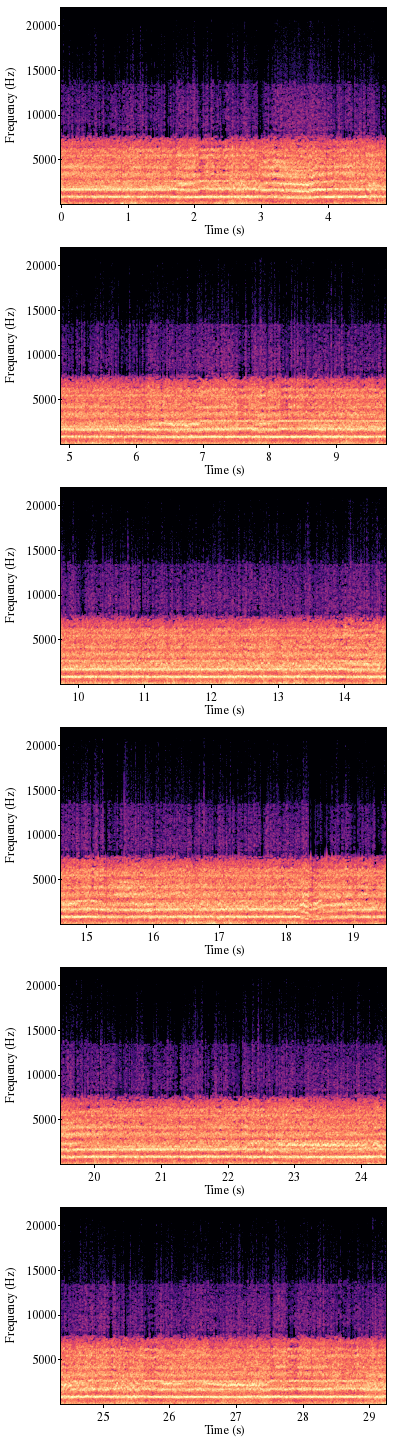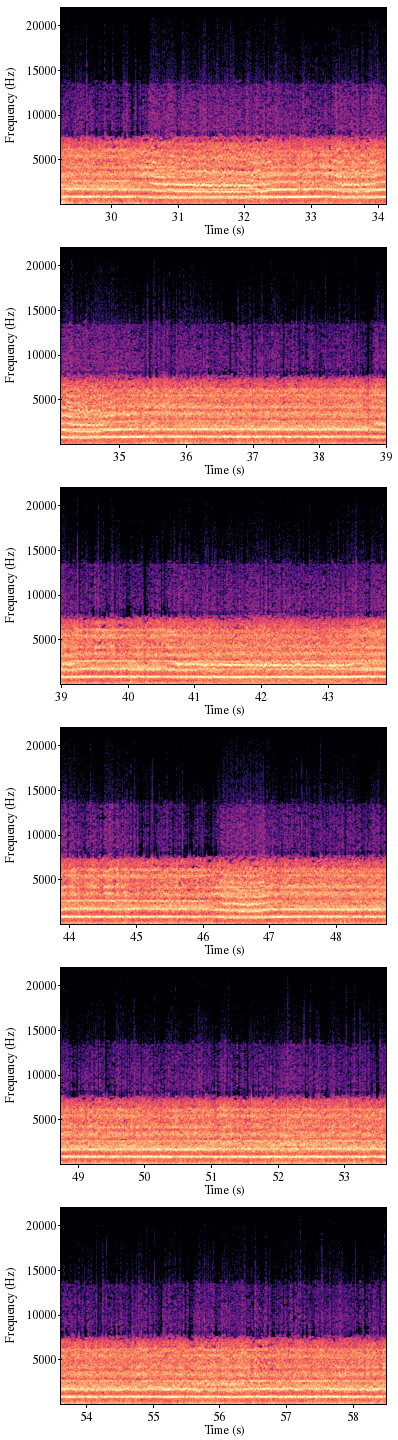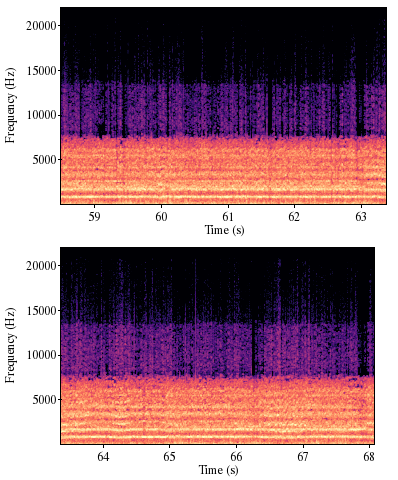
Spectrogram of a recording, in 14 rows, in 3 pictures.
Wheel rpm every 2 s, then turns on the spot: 230, 230, 230, 230, 230, 230, 230, 220, 220, 200, 230, 220, 220, 220, 230, 230, 220, 220, 230, 230, 220, 220, 230, 230, 230, 230, 220, 230, 220, 230, 230, 230, 230, 230.
none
